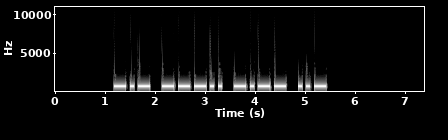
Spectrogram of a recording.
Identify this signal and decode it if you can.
Morse code, heard as a keyed tone, about 16 wpm, 700 Hz. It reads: K8YU
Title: USA Call Signs - 4 Characters - Repeated 3x - 15wpm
